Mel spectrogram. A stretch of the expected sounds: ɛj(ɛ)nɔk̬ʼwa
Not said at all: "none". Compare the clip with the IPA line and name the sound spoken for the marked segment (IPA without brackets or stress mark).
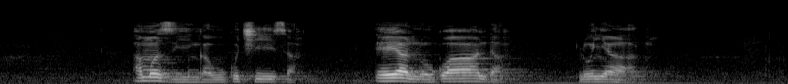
a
